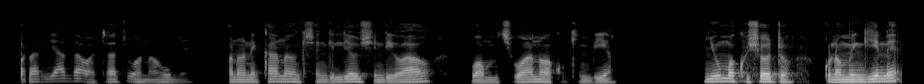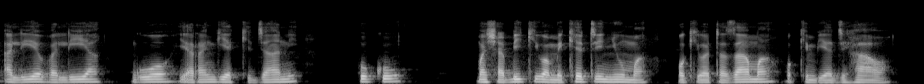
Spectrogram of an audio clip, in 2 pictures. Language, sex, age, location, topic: Swahili, male, 18-24, Kisumu, government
